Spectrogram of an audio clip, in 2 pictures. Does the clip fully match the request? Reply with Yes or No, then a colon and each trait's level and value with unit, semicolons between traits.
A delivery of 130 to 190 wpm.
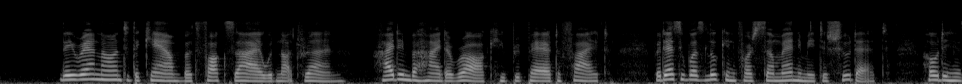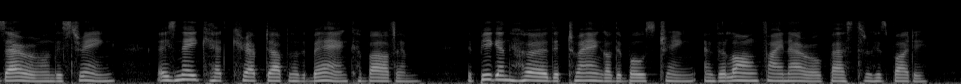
No: average, 200 wpm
